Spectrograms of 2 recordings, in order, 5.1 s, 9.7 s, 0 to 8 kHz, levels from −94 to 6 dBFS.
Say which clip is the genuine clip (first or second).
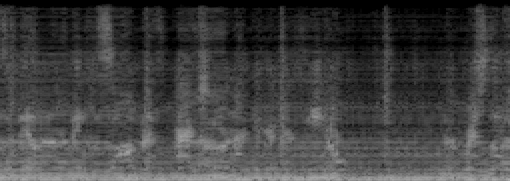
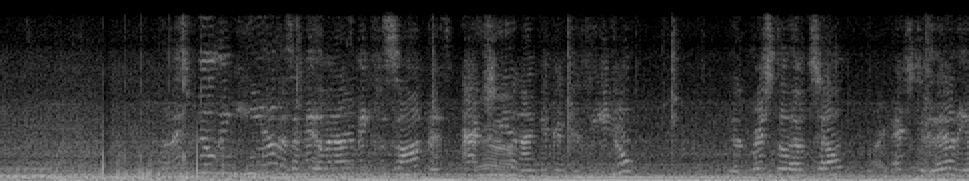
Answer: second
